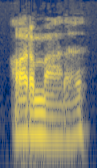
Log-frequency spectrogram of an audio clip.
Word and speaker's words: Automata: hate the fact that the game confirms your pronunciation do you know it says it once and you are correct it's automata just another reason this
